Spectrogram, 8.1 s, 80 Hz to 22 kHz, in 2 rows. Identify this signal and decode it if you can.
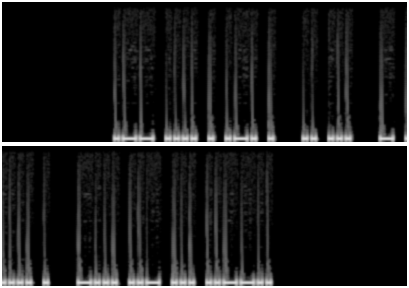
Morse code, heard as a keyed tone, about 28 wpm, 700 Hz. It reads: WHERE IS THE BUS?
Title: Sentences from Top 1000 Words - Review Part 6 - 28wpm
